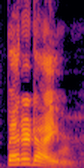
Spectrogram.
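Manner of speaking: first syllable of "paradigm" punched loud, then falling; stress on P. Shown as a demonstration. Teacher giving an example of syllable stress, "pa" of "paradigm" punched. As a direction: hit the opening "pa" of "paradigm" hard. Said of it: "stress on P".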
